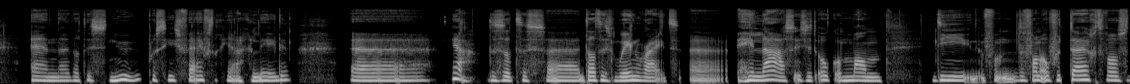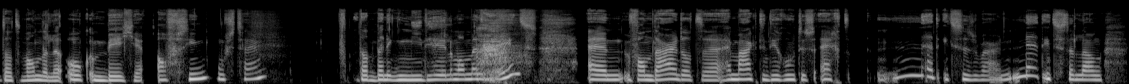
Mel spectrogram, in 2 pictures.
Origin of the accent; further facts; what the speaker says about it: Ghent, Flanders, Belgium; Ik ben opgegroeid in België en dat is altijd wel mij ingeprent van wees vooral bescheiden. Of zoals we in Gent zeggen, geen een dikke nek krijgen.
